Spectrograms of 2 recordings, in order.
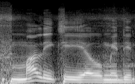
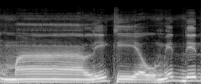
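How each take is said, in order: First: The first vowel of maliki is kept short. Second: The first vowel of maliki is drawn out long. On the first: "itu sah, boleh" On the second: "dibaca panjang"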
